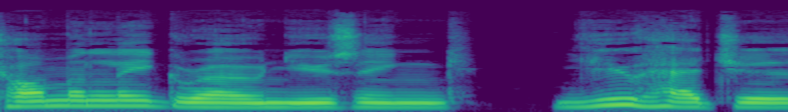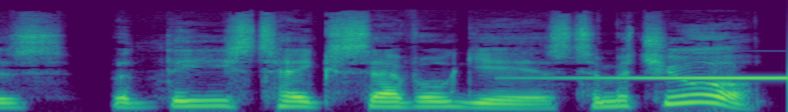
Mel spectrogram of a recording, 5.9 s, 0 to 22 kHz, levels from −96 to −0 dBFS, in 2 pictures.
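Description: At 4.81 s, right after "but these take several", the microphone begins picking up the loudspeaker it feeds, and at 1.3 kHz the loop gain tips past one, producing loudspeaker feedback squeal. Each pass around the loop reinforces that frequency, so a single tone swells out of the speech in well under a second until it sits roughly 5 dB above it. The squeal is still sounding when the clip ends at about 5.91 s.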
